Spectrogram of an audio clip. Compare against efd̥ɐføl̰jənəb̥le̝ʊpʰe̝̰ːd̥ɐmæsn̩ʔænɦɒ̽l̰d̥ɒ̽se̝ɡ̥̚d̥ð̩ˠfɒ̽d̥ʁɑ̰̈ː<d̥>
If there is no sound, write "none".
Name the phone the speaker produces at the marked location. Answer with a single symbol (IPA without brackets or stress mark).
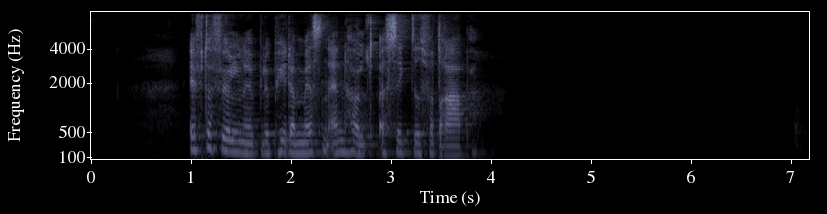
b̥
